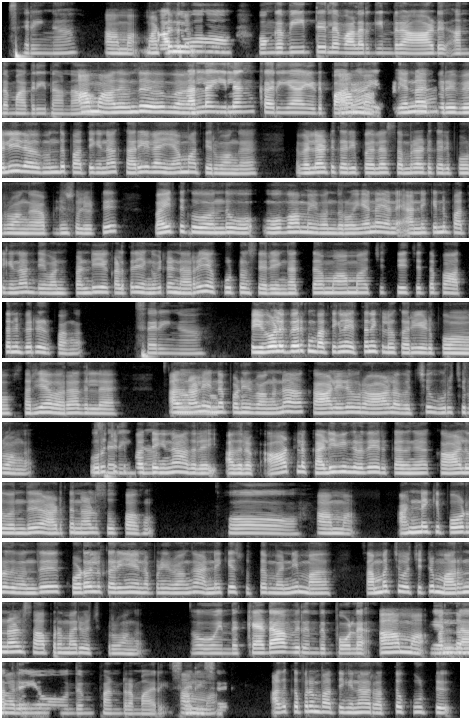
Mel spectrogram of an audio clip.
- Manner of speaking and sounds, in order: lip trill; distorted speech; static; other background noise; lip trill; lip trill; drawn out: "ஓ!"
- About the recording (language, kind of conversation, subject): Tamil, podcast, உங்கள் பிரியமான பாரம்பரிய உணவை பொதுவாக எப்படி பரிமாறுவார்கள்?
